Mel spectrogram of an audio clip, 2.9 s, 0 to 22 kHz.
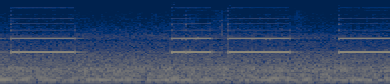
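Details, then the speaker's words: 1991 Dodge Dakota SE 5.2L V8 wiper motor, blowing fuses: multimeter gives steady continuity beeps in bursts from motor to ground; armature shorted to body ground. "This should not be giving me a continuity beep. So somewhere in the motor itself we have a shorted armature. Therefore it's short to ground, shorts to body ground."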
